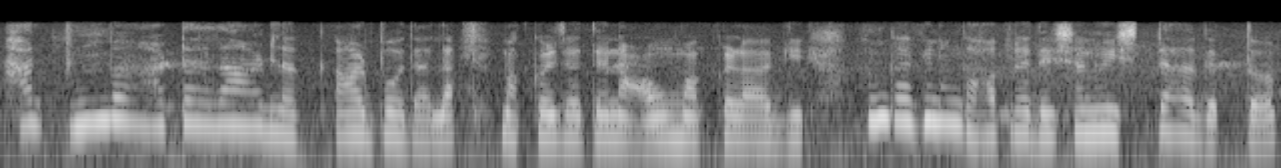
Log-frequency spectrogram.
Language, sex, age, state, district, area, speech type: Kannada, female, 18-30, Karnataka, Dakshina Kannada, urban, spontaneous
